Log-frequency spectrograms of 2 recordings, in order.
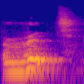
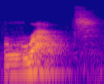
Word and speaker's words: route: is a big difference in British English roots roots in American English route routes since that ow our sound routes in British English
